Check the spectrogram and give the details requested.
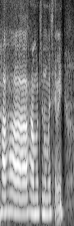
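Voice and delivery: play-acted chuckling through the words. Retelling a driver's team radio message, imitating someone laughing on radio. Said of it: "about the whole team radio thing where he's laughing".

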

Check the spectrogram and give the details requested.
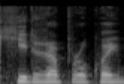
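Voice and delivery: normal talking voice

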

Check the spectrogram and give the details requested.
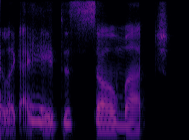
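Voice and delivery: near tears, swooping, tearful voice. Talking about something that makes you deeply uncomfortable, near tears. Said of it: "I'm actually about to cry".

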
